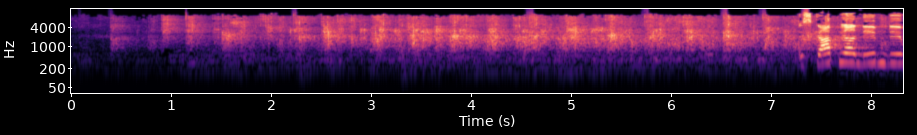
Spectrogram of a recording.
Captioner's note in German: Beifall BÜNDNIS 90/DIE GRÜNEN und CDU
